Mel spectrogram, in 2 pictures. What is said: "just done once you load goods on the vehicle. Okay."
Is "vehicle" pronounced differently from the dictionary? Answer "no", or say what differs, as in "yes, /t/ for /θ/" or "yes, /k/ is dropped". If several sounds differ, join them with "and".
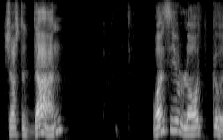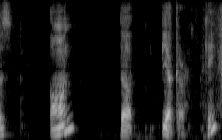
yes, /b/ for /v/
